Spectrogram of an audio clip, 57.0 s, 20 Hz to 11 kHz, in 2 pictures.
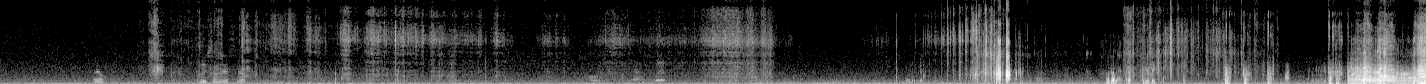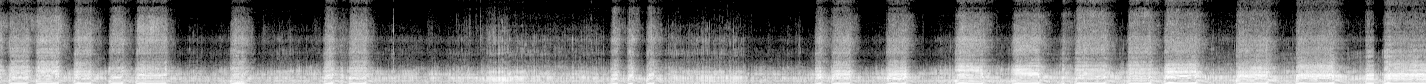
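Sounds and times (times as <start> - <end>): chainsaw revving while cutting: 26.6 - 57.0.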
